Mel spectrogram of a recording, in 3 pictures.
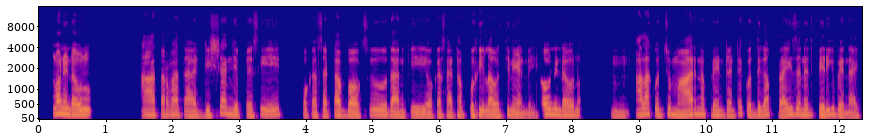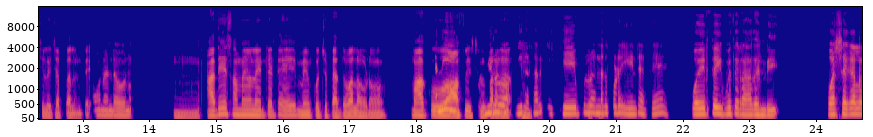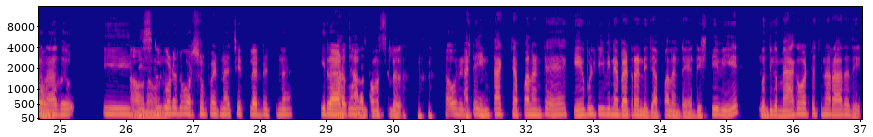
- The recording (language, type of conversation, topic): Telugu, podcast, స్ట్రీమింగ్ వల్ల టీవీని పూర్తిగా భర్తీ చేస్తుందని మీకు అనిపిస్తుందా?
- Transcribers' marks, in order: in English: "డిష్"; in English: "సెట్ ఆప్ బాక్స్"; giggle; in English: "ప్రైస్"; in English: "యాక్చువల్‌గా"; in English: "కేబుల్"; in English: "వైర్"; giggle; in English: "ఇన్‌ఫాక్ట్"; in English: "కేబుల్ టీవీనే బెటర్"; in English: "డిష్ టీవీ"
